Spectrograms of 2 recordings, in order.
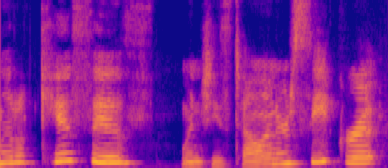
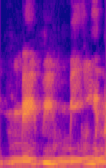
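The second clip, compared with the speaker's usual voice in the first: ordinary delivery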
